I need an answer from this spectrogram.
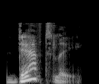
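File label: "daftly", British English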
